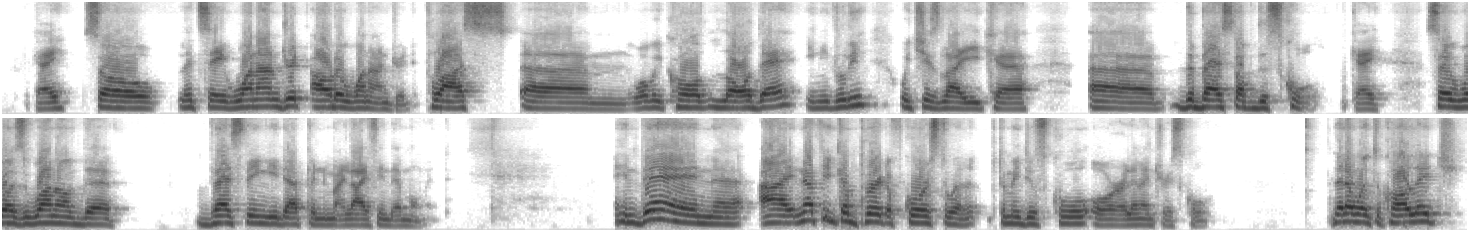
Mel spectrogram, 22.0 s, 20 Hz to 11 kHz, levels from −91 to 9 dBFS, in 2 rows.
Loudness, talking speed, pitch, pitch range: -19 LUFS, 175 wpm, 155 Hz, 135-170 Hz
